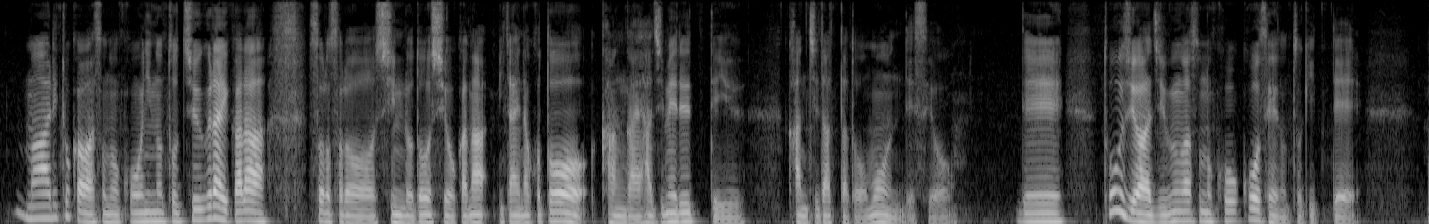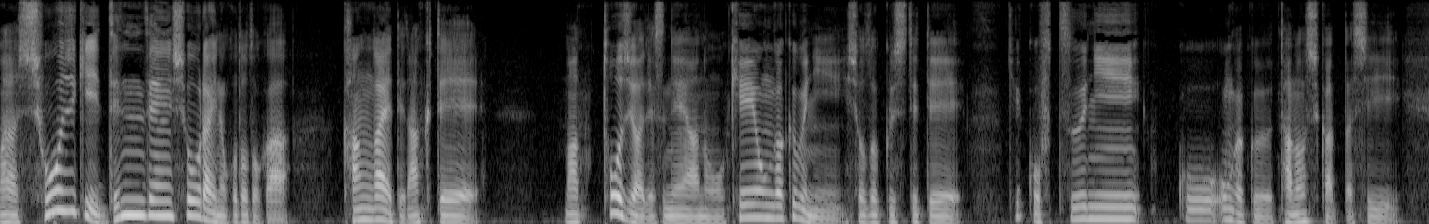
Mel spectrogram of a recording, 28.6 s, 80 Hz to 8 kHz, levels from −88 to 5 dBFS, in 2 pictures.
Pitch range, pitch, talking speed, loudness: 100-140 Hz, 115 Hz, 270 characters per minute, -24 LUFS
